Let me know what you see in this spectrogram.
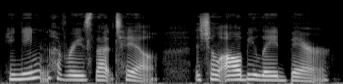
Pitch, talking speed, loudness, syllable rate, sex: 215 Hz, 210 wpm, -18 LUFS, 4.5 syllables/s, female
